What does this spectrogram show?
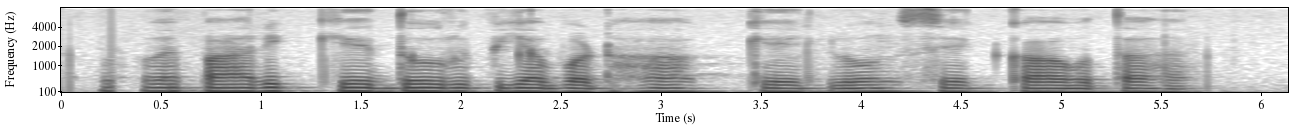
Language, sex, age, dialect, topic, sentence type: Magahi, female, 18-24, Central/Standard, agriculture, question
